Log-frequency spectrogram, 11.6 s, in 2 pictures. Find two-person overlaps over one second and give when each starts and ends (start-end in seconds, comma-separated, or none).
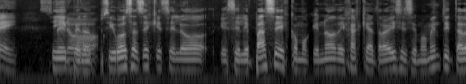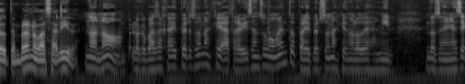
none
